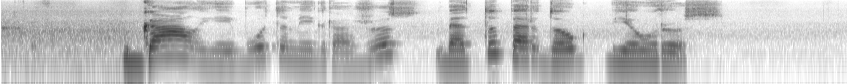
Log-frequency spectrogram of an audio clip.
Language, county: Lithuanian, Panevėžys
